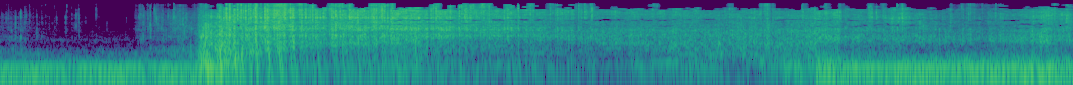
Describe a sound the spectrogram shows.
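Small plastic beads clatter and rattle as they pour into a metal pot.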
